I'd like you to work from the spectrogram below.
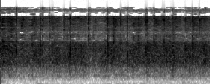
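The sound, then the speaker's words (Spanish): Steady, dense applause from a crowd, a continuous crackle of many hands clapping at an even loudness throughout, with no voices standing out. “Gracias por los aplausos. Pero que sigan.”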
